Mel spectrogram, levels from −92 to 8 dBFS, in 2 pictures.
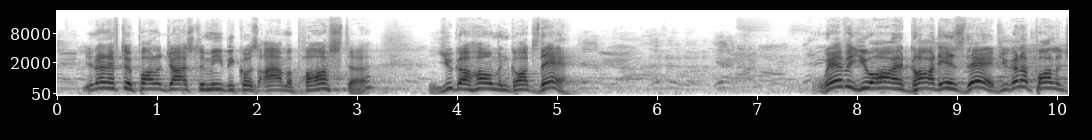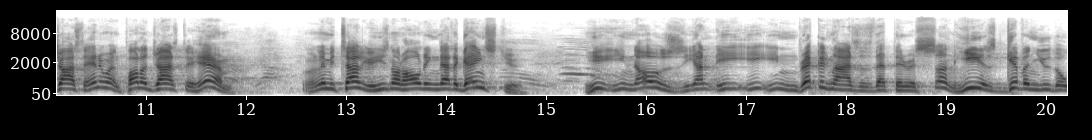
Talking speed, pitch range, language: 175 wpm, 155-230 Hz, English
